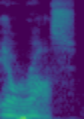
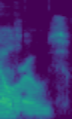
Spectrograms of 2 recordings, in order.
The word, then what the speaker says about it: Elrose: So, brothers, your character's name pronounced Elrose or El Ross? All right. Elrose.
